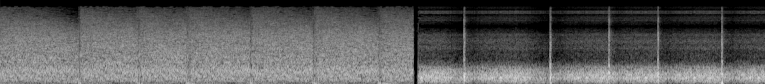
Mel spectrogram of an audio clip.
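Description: Rapid automatic rifle fire at close range in a large hall, the shots run together into one continuous crackling din. About four seconds in it cuts to the sound heard from inside the armoured SUV being shot at: the gunfire is muffled, with sharp cracks about twice a second as rounds strike the bulletproof windshield.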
